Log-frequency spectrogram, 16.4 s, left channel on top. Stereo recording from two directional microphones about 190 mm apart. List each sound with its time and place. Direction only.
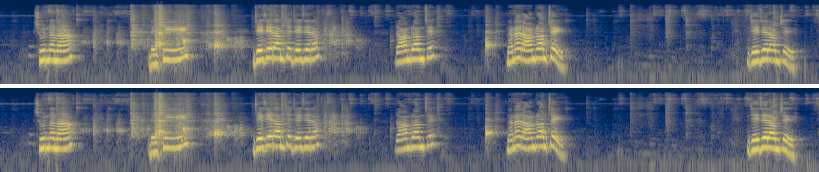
0.7 s speech: 20° left (ahead or behind)
3.0 s a woman's voice: 10° left (ahead or behind)
5.0 s a woman's voice: 15° left (ahead or behind)
7.9 s speech: 25° left (ahead or behind)
10.1 s a woman's voice: 10° left (ahead or behind)
14.6 s speech: 15° right (ahead or behind)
